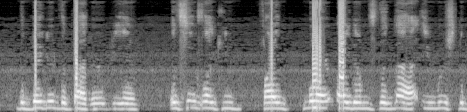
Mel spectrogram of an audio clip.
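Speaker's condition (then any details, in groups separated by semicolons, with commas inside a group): Cerebral palsy; speech impairment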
